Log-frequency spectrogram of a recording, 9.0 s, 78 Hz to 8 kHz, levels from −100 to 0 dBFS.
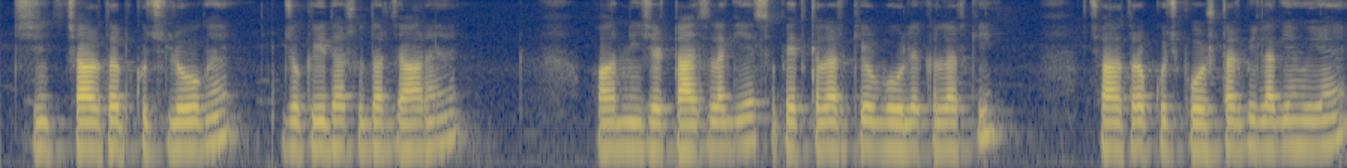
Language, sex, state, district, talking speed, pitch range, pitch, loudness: Hindi, male, Bihar, Gaya, 225 wpm, 135-145 Hz, 140 Hz, -25 LUFS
